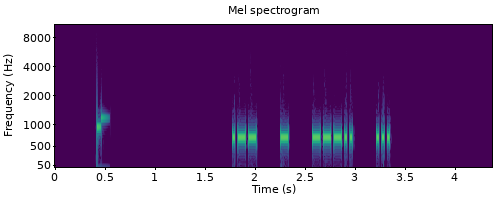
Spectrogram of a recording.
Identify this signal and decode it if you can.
Morse code, heard as a keyed tone, about 41 wpm, spaced as for 25 wpm, 690 Hz. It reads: WT8S
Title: USA Call Signs - 4 Characters - 3x Character Spacing - 45wpm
